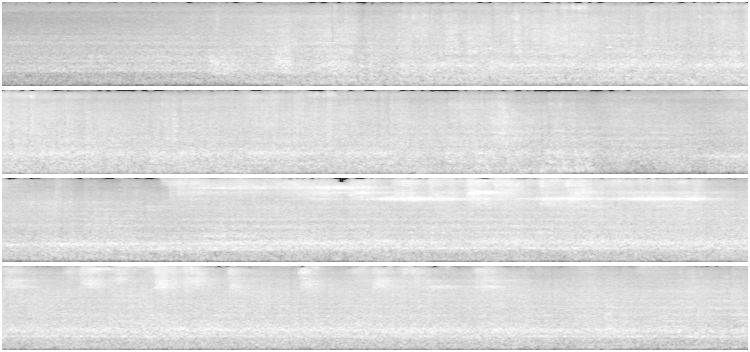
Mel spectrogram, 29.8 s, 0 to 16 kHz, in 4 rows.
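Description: JR East E233-1000 series electric commuter trains running through a station. One train rolls in with its wheels rumbling on the rails. After a break, another runs past close by, with a high wheel squeal for a few seconds about halfway through and the wheels clacking over rail joints.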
